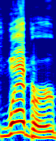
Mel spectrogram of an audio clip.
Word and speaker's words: Weber: And I'm like, "No, it's Weber, but it's spelled Weber. It's just one B, but it's pronounced Weber."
